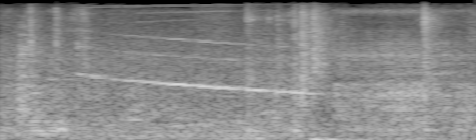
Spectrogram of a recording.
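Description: Toy claw machine sounding a single falling electronic tone, lasting about a second, as the claw descends, with a few short clicks.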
